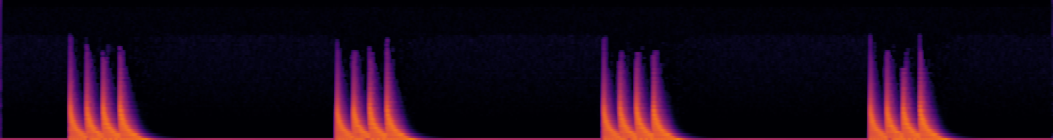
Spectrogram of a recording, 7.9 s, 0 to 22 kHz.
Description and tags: Some recordings using my modular synth (with Mungo W0 in the core)
Analog, Modular, Mungo, Synth, W0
